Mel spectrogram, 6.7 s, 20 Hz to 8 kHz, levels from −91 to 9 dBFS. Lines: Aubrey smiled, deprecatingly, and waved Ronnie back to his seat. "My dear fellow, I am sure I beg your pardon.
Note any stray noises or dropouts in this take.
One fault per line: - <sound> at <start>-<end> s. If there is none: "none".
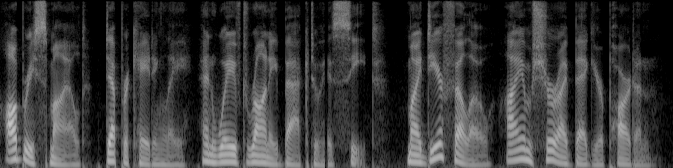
- dropout at 3.2-3.3 s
